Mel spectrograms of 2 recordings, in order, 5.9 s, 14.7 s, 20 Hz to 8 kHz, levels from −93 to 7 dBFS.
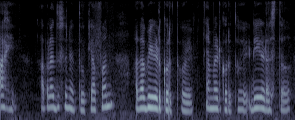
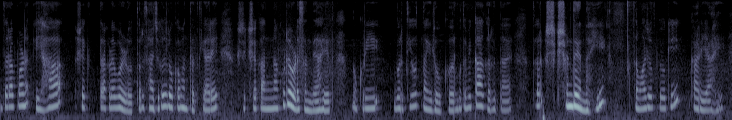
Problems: none marked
